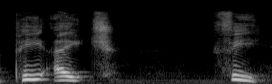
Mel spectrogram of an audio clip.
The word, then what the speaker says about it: phi: English same word here Phi is the way it should be pronounced like the pH in the word phosphorus or photo or something like that is exactly the way it would be sounded the next word is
